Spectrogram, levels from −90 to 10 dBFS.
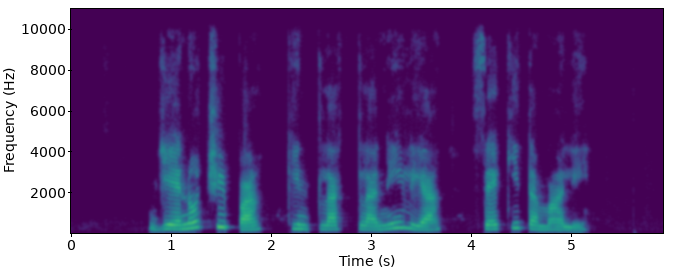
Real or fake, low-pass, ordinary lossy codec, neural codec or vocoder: fake; 9.9 kHz; Opus, 32 kbps; vocoder, 24 kHz, 100 mel bands, Vocos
